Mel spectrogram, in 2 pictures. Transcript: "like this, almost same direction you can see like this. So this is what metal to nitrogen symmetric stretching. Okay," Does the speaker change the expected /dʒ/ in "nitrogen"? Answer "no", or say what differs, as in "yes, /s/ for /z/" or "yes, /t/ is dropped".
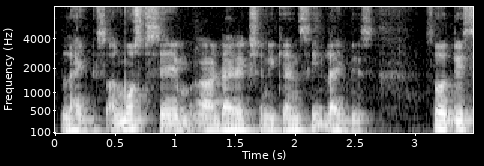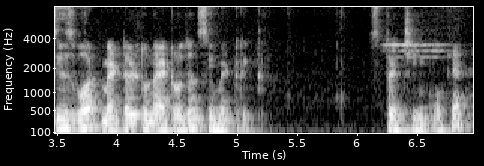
no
